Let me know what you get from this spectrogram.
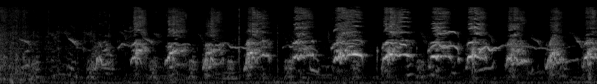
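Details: Five puppies bereft of their mother at six days old, stolen by dog thieves, now bottle-fed in Vietnam; steady run of rough squeals, a little over two each second.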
